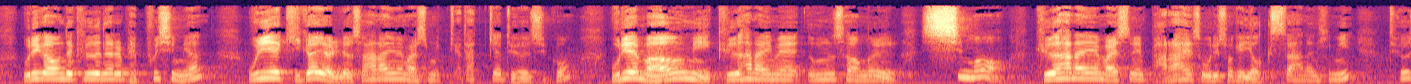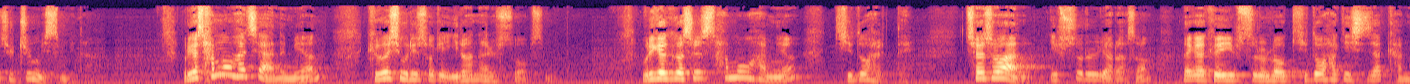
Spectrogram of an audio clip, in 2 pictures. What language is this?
Korean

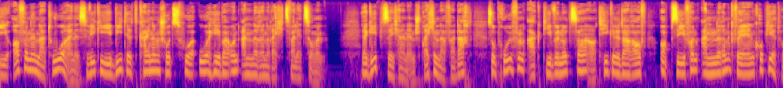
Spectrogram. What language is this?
German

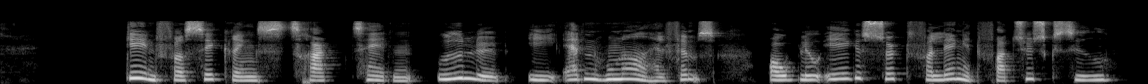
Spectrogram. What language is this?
Danish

